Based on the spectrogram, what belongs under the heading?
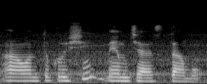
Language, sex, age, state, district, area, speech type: Telugu, male, 45-60, Andhra Pradesh, West Godavari, rural, spontaneous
